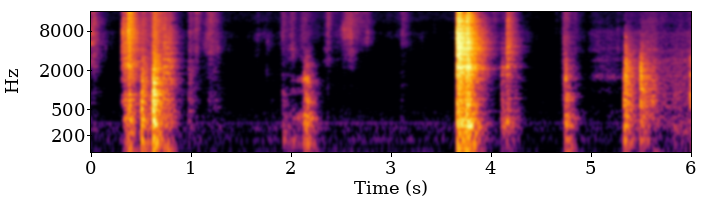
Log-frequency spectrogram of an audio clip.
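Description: Dishes and a plastic container being handled on a kitchen counter: a series of short knocks and rustles, the loudest a little before four seconds in.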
